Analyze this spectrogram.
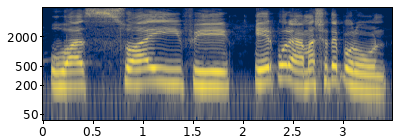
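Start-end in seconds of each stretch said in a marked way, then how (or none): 0.1-1.6 slow ওয়াস সই ফি with a stretched সই; read-along recitation. Shown as a demonstration. Teacher leads learners reading aloud, slow measured ওয়াস সই ফি. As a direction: hold সই, then land evenly on ফি.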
